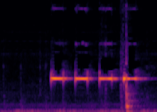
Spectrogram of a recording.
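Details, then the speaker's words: Four quick high-pitched electronic beeps: the fluid leak detection alarm of an NxStage home hemodialysis setup, tested during pre-treatment checks before nocturnal home hemodialysis. "NxStage fluid detection system is being used. Yes. Okay. So, if there is a fluid leak, it will alarm."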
